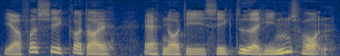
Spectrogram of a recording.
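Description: A man's voice: mid-range voice, expressive. A man voicing an ardent, lofty old knight in an audiobook, speaking in a grand, old-fashioned and eager way. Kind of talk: audiobook character reading.

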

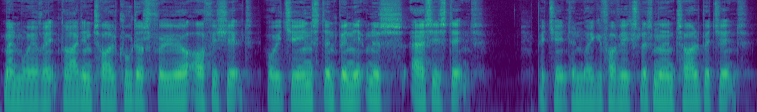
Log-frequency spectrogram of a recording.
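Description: Man, audiobook narrator, warm mellow voice, steady measured reading. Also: mid-range voice. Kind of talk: scripted story narration.

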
